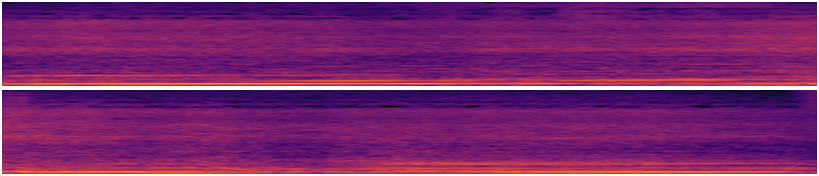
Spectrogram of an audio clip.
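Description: A loud turbocharged race car engine revs steadily, its deep harmonic drone holding and shifting pitch for several seconds with the turbos audible, and no one talking over it.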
